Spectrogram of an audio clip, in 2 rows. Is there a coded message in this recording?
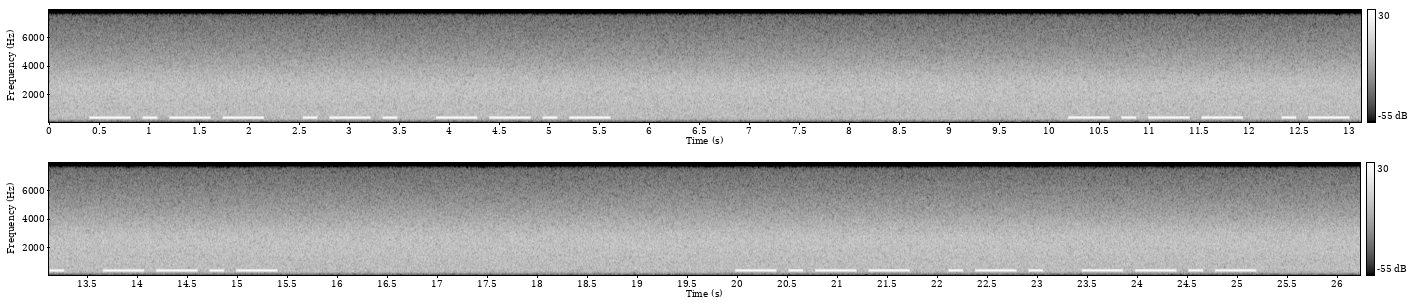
Yes: Morse code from 0.3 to 25.2 s, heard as a keyed tone, machine-sent, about 9 wpm, 400 Hz, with radio hiss. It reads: YRQ YRQ YRQ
